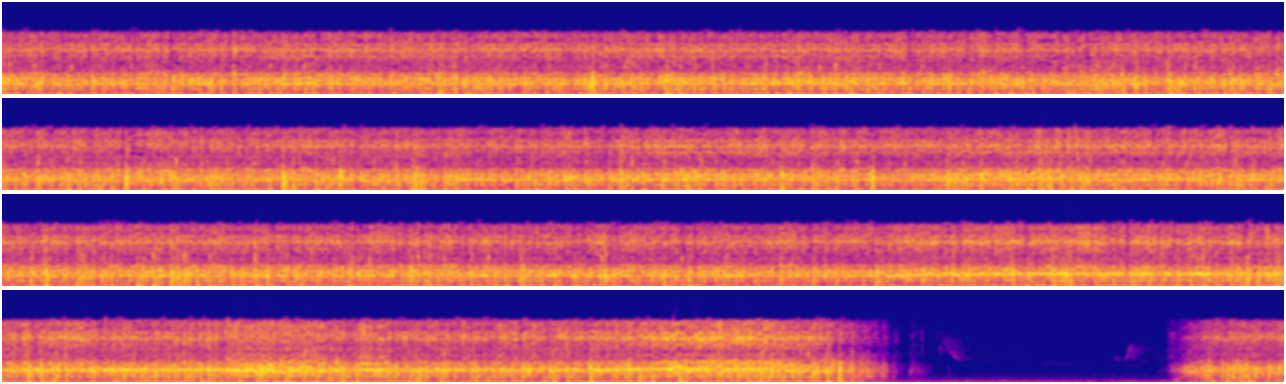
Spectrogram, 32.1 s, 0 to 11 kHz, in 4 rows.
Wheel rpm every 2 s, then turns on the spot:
160, 160, 160, 160, 160, 160, 160, 160, 160, 160, 160, 190, 190, 190, 130, 20.
none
